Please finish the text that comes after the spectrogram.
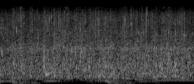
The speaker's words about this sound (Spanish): Y para comenzar, aquí tienen el susurro de un riachuelo. Escuchamos efectivamente el sonido del agua correr por los parlantes.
